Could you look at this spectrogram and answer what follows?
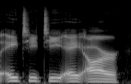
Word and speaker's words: attar: It is spelled A-T-T-A-R. Okay, this is interesting. It says also auto. O-T-T-O. Auto. And that also shows an A with an umlaut for the first syllable, so that's ah. So ah. Attar.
